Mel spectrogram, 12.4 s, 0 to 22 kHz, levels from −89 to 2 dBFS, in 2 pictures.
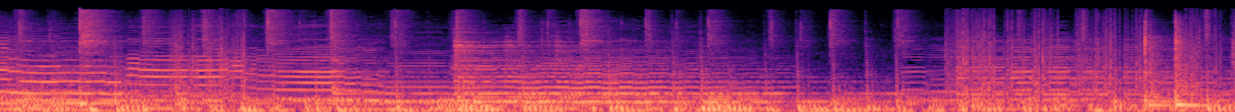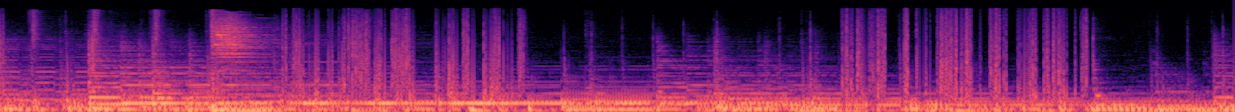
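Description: Loose connector crackle breaks in four times: 0.86 to 1.24 s, 4.74 to 6.21 s, 7.60 to 8.81 s and 10.39 to 11.63 s. A worn or dirty contact is making and breaking as it shifts, chopping the signal and throwing in pops from any DC on the line. The bursts are irregular scratchy clusters that come and go with movement, unlike the steady, evenly spaced ticks of a clock or buffer fault.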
